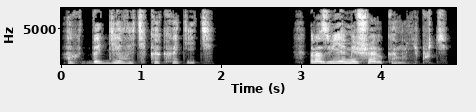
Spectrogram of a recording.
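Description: A man's voice: fairly high pitch, big pitch swings, moderate pace, a little mellow, slightly rough, dry recording, highs cut off, voice pushed up. A man voicing a flustered older countess who speaks in a plaintive, fretful way.

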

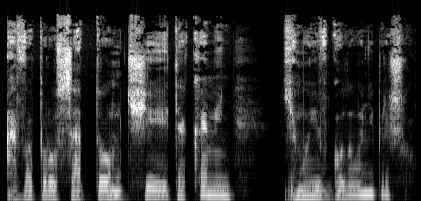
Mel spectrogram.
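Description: A man voicing a mild, thoughtful old priest-detective who calmly reasons a case through, in a storybook reading. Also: medium pitch, moderate pace, breathy edge, no echo, studio quality. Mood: explaining. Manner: calm, reasoning, gently explaining. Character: mild, thoughtful elderly male priest-sleuth.

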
